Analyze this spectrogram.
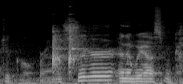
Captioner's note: glass clinks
